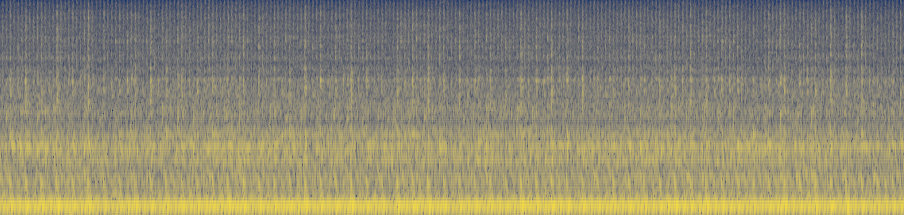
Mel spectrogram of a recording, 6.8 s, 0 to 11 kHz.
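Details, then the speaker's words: Farmall A with a freshly rebuilt engine, just started with no radiator or coolant and valves still to adjust. A loud, unmuffled, even four-cylinder putter of about three firings a second with good oil pressure and no knock: normal idle. "so I'm going to let that run for about 5 minutes or so it's got no Cooling in it right now no radiator I'll let it warm up I want to adjust those valves and then uh you finish butting up the nose on the thing sounds good though good oil pressure"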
